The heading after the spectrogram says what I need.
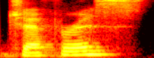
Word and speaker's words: Jeffris: Uh, coacher Jeffris, present. ProCo, and I apologize if I'm saying your last name incorrectly as well. No, Jeffris like Ferris wheel.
